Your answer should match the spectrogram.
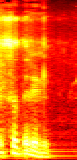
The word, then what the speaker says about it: Sauter: ¿Sautrel? Eh, se, lee Sotrel. Sotrel. Ah, perfecto. Sotrel. sí.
